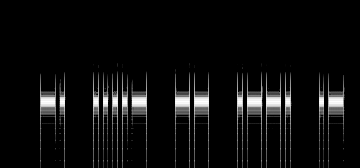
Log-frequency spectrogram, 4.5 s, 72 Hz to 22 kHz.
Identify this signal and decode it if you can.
Morse code, heard as a keyed tone, about 20 wpm, spaced as for 15 wpm, 700 Hz. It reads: N4MPA
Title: 179 Lesson 29g - Slash - Call Signs 20wpm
